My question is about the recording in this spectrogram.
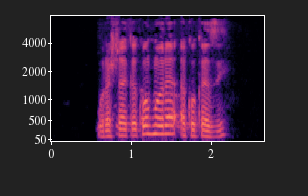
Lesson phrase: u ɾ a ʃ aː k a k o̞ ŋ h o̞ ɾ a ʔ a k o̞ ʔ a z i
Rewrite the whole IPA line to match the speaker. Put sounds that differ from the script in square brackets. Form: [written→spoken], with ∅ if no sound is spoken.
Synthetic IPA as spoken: u ɾ a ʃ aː k a k o̞ ŋ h o̞ ɾ a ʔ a k o̞ [ʔ→k] a z i

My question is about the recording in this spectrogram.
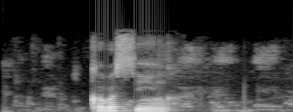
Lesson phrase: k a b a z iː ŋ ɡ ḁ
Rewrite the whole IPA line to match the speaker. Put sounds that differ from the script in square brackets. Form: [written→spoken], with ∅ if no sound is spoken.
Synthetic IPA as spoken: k a [b→β] a [z→s] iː ŋ ɡ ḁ

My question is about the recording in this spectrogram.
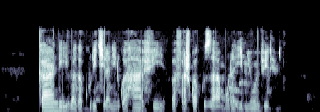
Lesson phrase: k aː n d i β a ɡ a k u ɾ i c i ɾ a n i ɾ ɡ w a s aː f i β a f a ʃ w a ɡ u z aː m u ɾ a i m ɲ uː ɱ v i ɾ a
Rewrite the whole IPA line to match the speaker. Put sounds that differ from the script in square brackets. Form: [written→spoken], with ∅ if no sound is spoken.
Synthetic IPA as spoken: k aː n d i β a ɡ a k u ɾ i c i ɾ a n i ɾ ɡ w a [s→h] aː f i β a f a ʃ w a [ɡ→k] u z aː m u ɾ a i m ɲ uː ɱ v i ɾ [a→e]

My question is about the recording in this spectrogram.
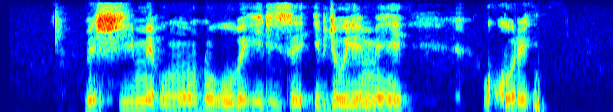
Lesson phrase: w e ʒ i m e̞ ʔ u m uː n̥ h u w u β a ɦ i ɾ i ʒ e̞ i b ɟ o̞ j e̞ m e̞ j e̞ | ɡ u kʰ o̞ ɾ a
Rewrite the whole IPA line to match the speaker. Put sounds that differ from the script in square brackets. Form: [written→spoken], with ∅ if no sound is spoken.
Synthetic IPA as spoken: [w→β] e [ʒ→ʃ] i m e̞ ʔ u m uː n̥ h u w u β a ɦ i ɾ i [ʒ→z] e̞ i b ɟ o̞ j e̞ m e̞ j e̞ | ɡ u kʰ o̞ ɾ [a→e]

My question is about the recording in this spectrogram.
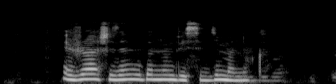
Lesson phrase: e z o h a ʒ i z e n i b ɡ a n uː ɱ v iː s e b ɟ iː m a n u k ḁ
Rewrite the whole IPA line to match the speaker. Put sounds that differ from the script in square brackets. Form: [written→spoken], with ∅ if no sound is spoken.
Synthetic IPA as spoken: e [z→ʒ] o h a [ʒ→ʃ] i z e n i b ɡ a n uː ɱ v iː s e b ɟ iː m a n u k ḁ

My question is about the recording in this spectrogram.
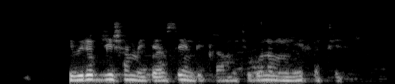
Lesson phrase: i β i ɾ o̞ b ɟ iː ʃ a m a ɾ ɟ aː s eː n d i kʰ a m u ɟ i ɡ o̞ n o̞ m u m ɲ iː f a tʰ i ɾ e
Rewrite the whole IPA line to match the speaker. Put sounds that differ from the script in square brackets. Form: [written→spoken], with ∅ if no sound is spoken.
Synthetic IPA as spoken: i β i ɾ o̞ b ɟ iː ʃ a m [a→i] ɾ ɟ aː s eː n d i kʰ a m u [ɟ→c] i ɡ o̞ n o̞ m u m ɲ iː f a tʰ i ɾ e

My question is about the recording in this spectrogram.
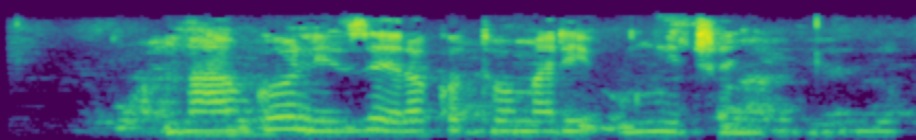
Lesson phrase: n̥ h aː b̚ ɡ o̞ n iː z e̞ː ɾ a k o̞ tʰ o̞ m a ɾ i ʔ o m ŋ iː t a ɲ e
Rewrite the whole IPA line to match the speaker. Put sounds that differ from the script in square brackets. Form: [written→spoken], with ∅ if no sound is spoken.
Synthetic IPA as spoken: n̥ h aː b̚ ɡ o̞ n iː z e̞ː ɾ a k o̞ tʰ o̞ m a ɾ i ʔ [o→u] m ŋ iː [t→t͡ʃ] a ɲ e

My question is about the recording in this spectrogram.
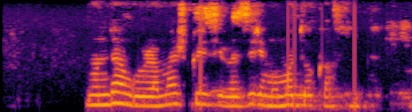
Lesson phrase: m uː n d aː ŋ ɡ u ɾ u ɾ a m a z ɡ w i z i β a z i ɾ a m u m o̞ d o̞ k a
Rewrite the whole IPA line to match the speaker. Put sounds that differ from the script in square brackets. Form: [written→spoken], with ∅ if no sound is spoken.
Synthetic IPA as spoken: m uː n d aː ŋ ɡ u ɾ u ɾ a m a [z→ʒ] ɡ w i z i β a z i ɾ [a→i] m u m o̞ d o̞ k a

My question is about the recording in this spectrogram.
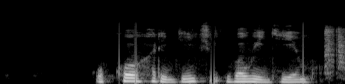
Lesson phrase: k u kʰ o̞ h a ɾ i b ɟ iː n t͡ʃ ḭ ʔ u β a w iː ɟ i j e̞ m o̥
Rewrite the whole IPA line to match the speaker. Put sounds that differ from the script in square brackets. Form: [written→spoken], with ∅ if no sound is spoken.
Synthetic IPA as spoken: k u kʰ o̞ h a ɾ i b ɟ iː n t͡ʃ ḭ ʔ u β a w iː ɟ i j e̞ m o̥

